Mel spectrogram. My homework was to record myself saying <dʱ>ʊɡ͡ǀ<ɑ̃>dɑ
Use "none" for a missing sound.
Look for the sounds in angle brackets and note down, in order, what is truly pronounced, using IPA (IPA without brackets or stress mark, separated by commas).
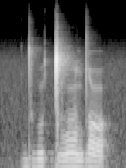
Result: dʱ, ɑ̃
